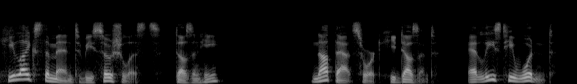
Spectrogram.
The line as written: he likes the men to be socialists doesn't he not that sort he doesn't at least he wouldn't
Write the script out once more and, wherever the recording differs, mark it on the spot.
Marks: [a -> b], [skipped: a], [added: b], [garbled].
he likes the men to be socialists doesn't he not that sort he doesn't at least he wouldn't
